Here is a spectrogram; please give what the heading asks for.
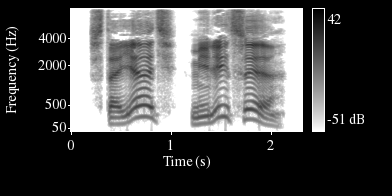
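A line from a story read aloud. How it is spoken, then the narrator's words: Shouting from behind. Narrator (Russian): прокричали сзади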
